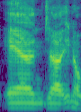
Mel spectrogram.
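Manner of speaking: ordinary talk, nothing marked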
